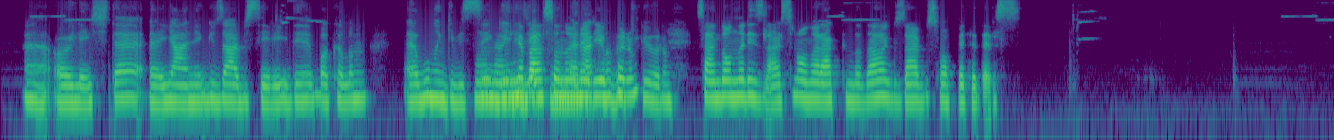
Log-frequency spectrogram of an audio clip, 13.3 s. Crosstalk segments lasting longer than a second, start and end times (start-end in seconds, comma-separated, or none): 4.7-6.3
